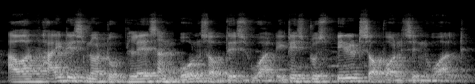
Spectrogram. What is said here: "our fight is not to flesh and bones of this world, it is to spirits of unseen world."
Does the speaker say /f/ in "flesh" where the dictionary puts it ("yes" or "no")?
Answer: no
